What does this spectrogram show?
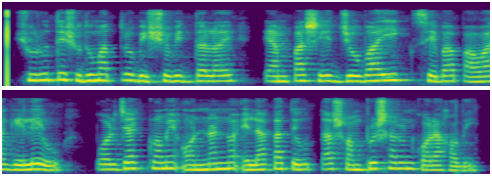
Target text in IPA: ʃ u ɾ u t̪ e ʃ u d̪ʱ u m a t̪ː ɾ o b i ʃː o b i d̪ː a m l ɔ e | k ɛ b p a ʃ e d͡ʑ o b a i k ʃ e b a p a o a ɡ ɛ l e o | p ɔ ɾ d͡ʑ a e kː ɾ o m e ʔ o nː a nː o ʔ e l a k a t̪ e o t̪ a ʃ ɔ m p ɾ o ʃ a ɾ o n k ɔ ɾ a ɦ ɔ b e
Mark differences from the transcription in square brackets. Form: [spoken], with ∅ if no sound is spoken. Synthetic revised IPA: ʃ u ɾ u t̪ e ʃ u d̪ʱ u m a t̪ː ɾ o b i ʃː o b i d̪ː a [∅] l ɔ e | k ɛ [m] p a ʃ e d͡ʑ o b a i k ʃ e b a p a o a ɡ [e] l e o | p ɔ ɾ d͡ʑ a e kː ɾ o m e ʔ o nː a nː o ʔ e l a k a t̪ e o t̪ a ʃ ɔ m p ɾ o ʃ a ɾ o n k ɔ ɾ a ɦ ɔ b e

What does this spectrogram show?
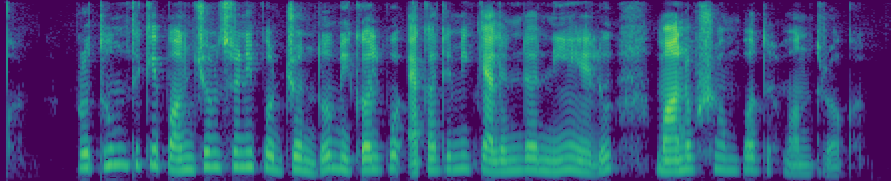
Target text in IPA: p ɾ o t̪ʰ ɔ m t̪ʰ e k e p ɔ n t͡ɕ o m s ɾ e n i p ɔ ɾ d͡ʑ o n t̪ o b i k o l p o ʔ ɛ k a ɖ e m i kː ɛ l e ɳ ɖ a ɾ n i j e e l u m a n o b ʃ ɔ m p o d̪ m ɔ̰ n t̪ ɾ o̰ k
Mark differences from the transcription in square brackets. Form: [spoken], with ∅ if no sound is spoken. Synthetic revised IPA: p ɾ o t̪ʰ [o] m t̪ʰ e k e p ɔ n t͡ɕ o m s ɾ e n i p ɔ ɾ d͡ʑ o n t̪ o b i k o l p o ʔ ɛ k a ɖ e m i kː ɛ l e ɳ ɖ a ɾ n i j e e l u m a n o b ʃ ɔ m p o d̪ m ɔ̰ n t̪ ɾ o̰ k

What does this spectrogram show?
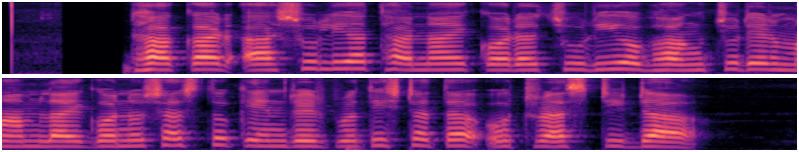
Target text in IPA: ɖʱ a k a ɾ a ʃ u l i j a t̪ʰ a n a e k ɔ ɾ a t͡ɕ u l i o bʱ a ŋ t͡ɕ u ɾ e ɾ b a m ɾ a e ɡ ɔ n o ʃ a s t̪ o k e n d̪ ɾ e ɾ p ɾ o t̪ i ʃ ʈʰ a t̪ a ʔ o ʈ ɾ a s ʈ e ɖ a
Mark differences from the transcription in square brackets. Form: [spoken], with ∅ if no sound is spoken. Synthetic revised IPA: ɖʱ a k a ɾ a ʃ u l i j a t̪ʰ a n a e k ɔ ɾ a t͡ɕ u [ɾ] i o bʱ a ŋ t͡ɕ u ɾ e ɾ [m] a m [l] a e ɡ ɔ n o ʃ a s [t̪ʰ] o k e n d̪ ɾ e ɾ p ɾ o t̪ i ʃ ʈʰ a t̪ a ʔ o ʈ ɾ a s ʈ [i] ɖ a

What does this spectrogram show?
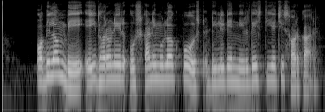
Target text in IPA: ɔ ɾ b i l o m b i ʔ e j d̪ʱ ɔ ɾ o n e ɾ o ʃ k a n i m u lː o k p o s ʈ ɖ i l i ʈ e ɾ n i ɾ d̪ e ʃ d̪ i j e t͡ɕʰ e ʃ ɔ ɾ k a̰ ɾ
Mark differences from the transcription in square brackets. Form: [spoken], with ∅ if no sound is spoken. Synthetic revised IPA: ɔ [∅] b i l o m b [e] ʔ e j d̪ʱ ɔ ɾ o n e ɾ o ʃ k a n i m u [l] o k p o s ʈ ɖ i l i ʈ e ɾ n i ɾ d̪ e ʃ d̪ i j e t͡ɕʰ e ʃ ɔ ɾ k a̰ ɾ

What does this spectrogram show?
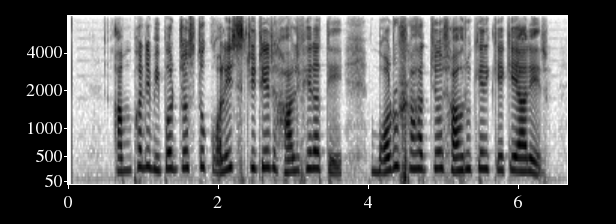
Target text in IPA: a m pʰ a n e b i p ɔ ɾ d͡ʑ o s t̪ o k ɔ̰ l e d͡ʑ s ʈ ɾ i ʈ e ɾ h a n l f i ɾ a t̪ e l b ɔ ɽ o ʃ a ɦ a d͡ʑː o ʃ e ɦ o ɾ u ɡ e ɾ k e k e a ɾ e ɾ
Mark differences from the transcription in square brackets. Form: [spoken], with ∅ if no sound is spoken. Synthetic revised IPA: a m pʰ a n e b i p [o] ɾ d͡ʑ o s t̪ o k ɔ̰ l e d͡ʑ s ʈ ɾ i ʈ e ɾ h a [∅] l f [e] ɾ a t̪ e [∅] b ɔ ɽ o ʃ a ɦ a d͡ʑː o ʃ [a] ɦ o ɾ u [k] e ɾ k e k e a ɾ e ɾ

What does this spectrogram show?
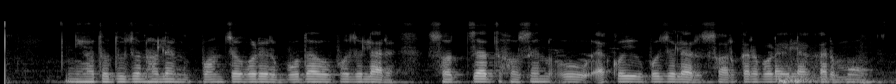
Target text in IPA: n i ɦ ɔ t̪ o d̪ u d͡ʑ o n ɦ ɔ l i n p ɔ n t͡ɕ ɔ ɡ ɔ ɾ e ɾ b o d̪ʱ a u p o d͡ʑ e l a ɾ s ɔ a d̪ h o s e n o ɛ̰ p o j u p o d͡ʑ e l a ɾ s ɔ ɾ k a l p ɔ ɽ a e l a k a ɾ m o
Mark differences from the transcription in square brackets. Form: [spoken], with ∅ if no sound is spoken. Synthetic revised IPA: n i ɦ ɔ t̪ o d̪ u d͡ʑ o n ɦ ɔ l [e] n p ɔ n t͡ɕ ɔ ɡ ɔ [ɽ] e ɾ b o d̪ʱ a u p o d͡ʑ e l a ɾ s ɔ a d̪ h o s e n o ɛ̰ [k] o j u p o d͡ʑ e l a ɾ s ɔ ɾ k a [ɾ] p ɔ ɽ a e l a k a ɾ m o

